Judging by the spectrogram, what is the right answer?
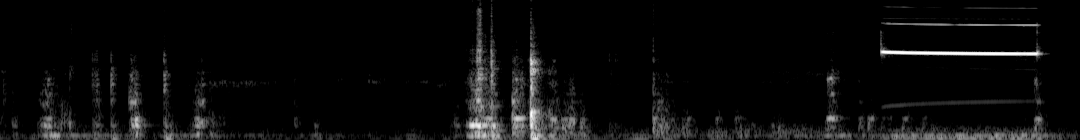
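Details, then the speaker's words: Continuity tester module with buzzer: probes touched across both ends of a wire give a clean, steady high-pitched beep for about a second, showing continuity; no sound when the connection is broken. "می‌بینین که صدا میده ولی اگه قطع باشه صدا نمیده"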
